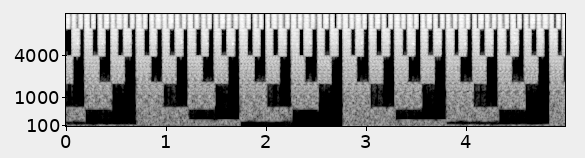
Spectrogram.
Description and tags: Percussive rhythm elements created with image synth and graphic patterns.
element, image, loop, percussion, soundscape, synth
